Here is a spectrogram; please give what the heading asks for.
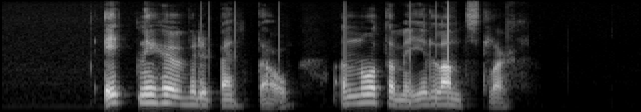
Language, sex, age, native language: Icelandic, male, 30-39, Icelandic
